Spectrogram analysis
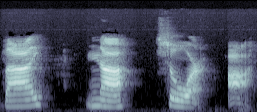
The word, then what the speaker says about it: Spinosaurus: you would be a star dancer spinosaurus - pronounced by na sore ah fat spinosaurus road that feet long toes from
